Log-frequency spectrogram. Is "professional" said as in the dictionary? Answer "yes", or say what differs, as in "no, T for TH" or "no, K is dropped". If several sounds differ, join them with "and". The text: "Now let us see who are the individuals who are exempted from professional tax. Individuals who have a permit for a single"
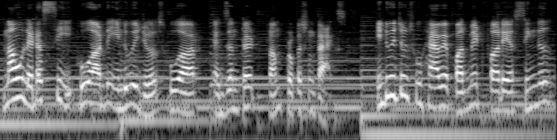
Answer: no, N is dropped and N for L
